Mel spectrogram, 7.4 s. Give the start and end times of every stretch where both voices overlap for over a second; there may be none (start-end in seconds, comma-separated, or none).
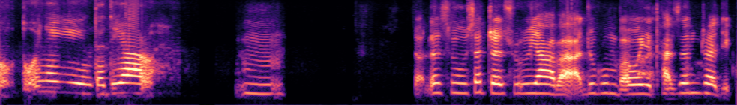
none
